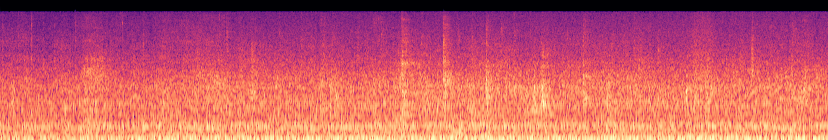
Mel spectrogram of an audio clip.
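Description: Steady low hum and rumble of room noise picked up by an open courtroom microphone, with a few faint ticks and rustles.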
